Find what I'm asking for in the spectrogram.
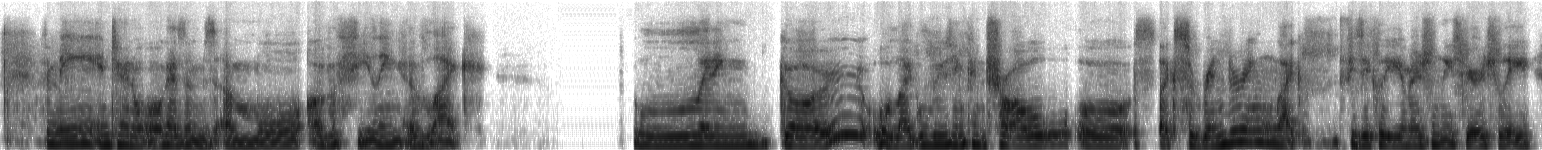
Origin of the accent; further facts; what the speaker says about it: Australia; I am bisexual and I am Australian and I live in Australia, born in Australia.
